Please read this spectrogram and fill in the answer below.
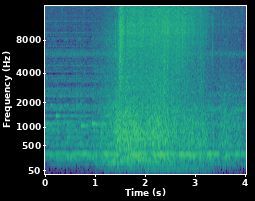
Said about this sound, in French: qu'elle était encore en vie quand il la plaça dans le coffre de la voiture avant de démarrer.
